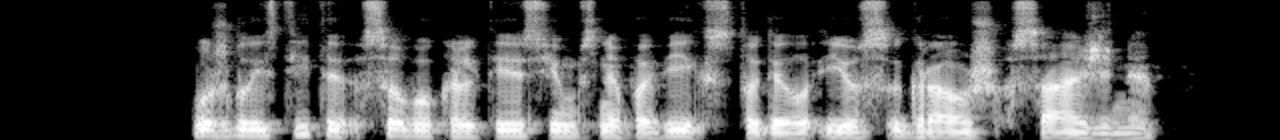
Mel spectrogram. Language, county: Lithuanian, Šiauliai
